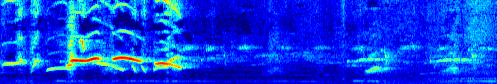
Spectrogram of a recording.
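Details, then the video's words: Oriental magpie-robin song for prompting a lazy bird: a loud run of clear rising and falling whistles in the first two seconds, then near quiet with a few faint distant notes, against a soft steady hum. "KICAUAN KACER"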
